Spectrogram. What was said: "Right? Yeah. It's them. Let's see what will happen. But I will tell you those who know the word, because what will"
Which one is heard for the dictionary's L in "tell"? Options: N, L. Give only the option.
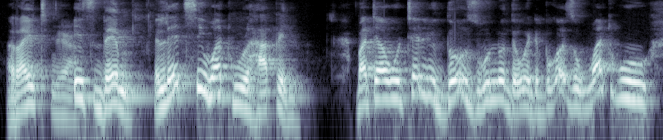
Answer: L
